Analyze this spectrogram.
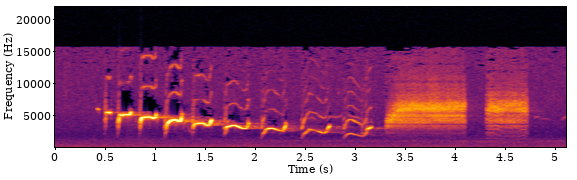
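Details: Canyon wren wintering at Rattlesnake Bluffs around 25 January 2013, its furthest-north record, sings a cascade of about ten clear whistled notes stepping down in pitch, then two harsh buzzy notes.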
